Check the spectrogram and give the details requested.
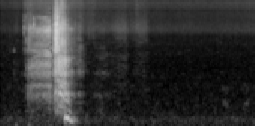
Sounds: Sneeze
